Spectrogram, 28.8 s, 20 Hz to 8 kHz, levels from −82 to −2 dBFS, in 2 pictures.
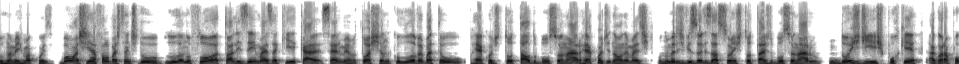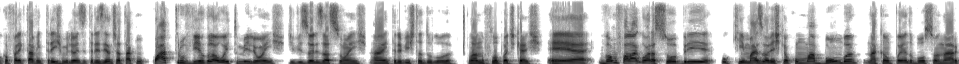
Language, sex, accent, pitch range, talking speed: Portuguese, male, Brazilian, 150-185 Hz, 195 wpm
